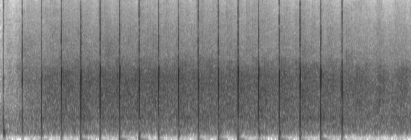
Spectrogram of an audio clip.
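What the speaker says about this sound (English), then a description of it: "Would the audience please join me in a round of applause for the members of our faculty and professional staff." A ceremony audience applauds the faculty and professional staff at a pharmacy school white coat ceremony: a steady bed of crowd clapping with one loud, close pair of hands striking in an even, regular beat above it.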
